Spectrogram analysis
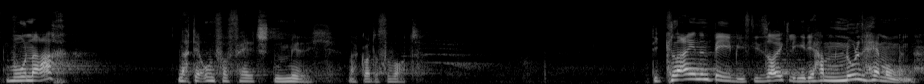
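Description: A man preaching a sermon, lively and speaking directly to the congregation. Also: fairly high pitch, unhurried, long pauses. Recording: long hall reverb.

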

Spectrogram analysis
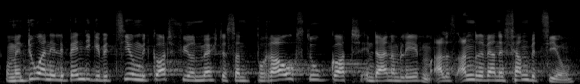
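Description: A man preaching a sermon, lively and speaking directly to the congregation. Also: high voice, quick pace. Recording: long hall reverb.

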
